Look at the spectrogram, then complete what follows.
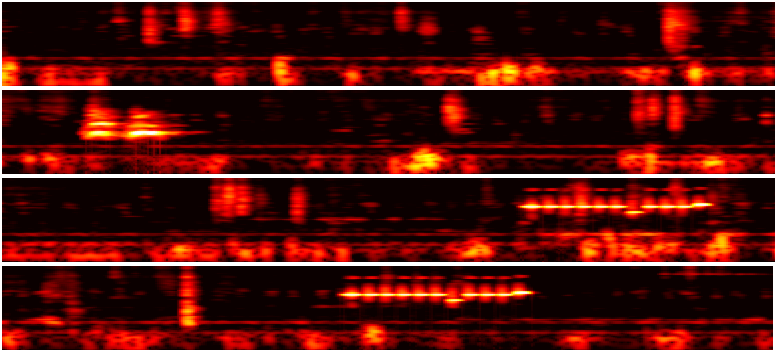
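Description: Plastic wrapping crinkling and rustling in scattered bursts as a tripod is unwrapped from a black plastic bag. Twice, a loud, rapid electronic trill at one pitch sounds for about a second, the two some three seconds apart, louder than anything else.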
